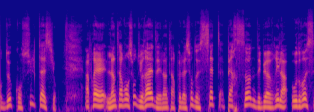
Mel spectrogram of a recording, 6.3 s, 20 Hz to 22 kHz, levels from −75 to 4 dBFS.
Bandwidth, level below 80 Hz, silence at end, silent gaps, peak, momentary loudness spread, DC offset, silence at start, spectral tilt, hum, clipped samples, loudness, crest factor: 16.5 kHz; -52 dBFS; 0 s; none; -8 dBFS; 11 LU; under 0.1%; 0 s; -4.5 dB/octave; none; under 0.1%; -24 LUFS; 16 dB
